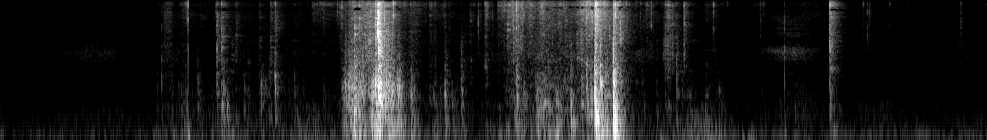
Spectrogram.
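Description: Handling noise from the camera being moved: scattered knocks and clicks, with two louder thumps and rustles about four and six seconds in, and a last sharp click near the end.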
